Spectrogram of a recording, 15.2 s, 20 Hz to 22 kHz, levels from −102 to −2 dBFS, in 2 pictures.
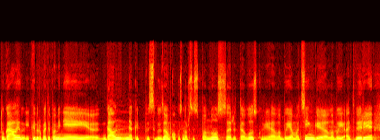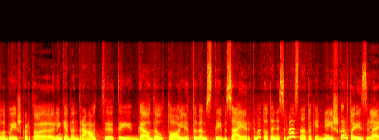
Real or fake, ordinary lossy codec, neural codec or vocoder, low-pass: real; Opus, 24 kbps; none; 14.4 kHz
